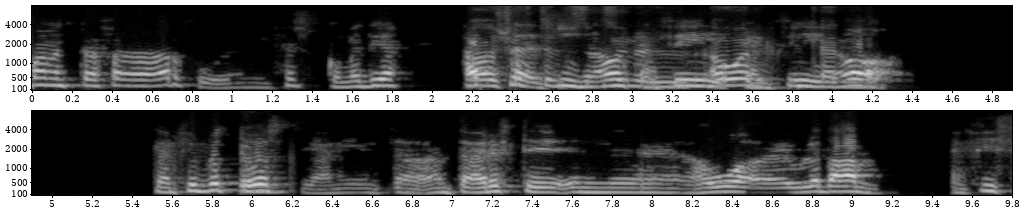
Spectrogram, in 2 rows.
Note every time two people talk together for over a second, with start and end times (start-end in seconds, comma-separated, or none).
2.2-4.3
